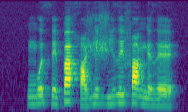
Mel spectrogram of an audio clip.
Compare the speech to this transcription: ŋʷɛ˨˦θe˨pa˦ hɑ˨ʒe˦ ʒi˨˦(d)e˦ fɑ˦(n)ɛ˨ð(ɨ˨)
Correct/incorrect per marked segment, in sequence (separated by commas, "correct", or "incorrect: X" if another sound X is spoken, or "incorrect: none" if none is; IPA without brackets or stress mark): incorrect: ð, incorrect: ŋ, incorrect: ɛ˨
